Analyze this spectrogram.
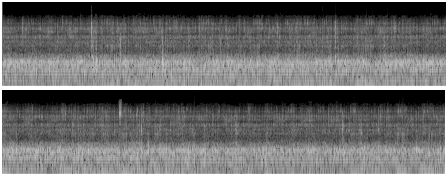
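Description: Bicycle tyres rumble over rough pavement.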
